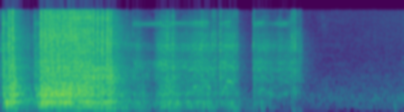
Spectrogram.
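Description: An impact wrench whirs loudly, spinning off a nut.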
